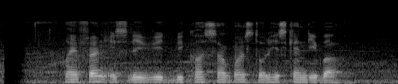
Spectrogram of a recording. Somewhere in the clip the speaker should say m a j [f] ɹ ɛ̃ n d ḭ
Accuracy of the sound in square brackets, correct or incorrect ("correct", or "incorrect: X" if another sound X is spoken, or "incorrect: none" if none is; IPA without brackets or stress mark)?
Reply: correct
